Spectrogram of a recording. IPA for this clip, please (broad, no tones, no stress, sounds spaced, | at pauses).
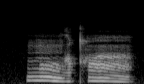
ŋ õː ɣ ʊ qʰ ãː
